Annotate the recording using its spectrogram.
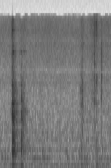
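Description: Steel beaters of an electric hand mixer knocking sharply twice against a glass bowl of creamed butter and sugar, with a couple of fainter clicks near the end, over the mixer motor's steady low hum.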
